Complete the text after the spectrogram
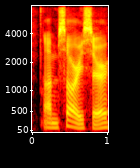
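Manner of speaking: mock-sheepish tone. Retelling being caught with napes, the speaker repeats his apology to a man; retelling a sheepish apology. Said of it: "I'm slinking the napes back".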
